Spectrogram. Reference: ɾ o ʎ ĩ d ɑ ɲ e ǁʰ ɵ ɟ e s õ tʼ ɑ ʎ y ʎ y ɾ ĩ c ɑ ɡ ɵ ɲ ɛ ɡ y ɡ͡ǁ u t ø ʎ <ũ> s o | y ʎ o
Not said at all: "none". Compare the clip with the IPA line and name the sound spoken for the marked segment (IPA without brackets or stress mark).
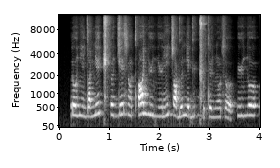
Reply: ũ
